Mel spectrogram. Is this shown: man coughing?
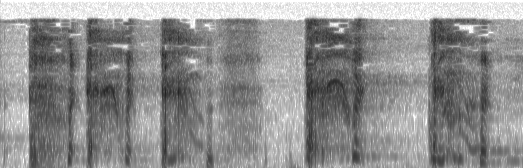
yes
